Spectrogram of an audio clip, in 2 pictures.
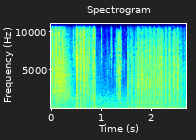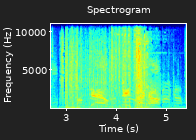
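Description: Rapid automatic gunfire in the mobile shooter Call of Duty Mobile, a dense, continuous fast-firing rattle of shots with explosive impacts layered over it, loud and near throughout.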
